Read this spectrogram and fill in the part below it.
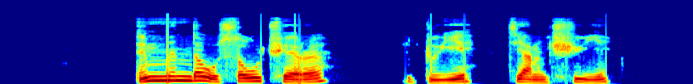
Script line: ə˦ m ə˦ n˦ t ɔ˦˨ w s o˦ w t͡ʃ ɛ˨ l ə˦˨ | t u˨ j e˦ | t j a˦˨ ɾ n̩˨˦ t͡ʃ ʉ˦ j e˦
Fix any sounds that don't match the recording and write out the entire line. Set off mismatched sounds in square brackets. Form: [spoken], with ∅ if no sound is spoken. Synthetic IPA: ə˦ m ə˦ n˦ [d] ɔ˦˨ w s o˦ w t͡ʃ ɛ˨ [ɾ] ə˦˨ | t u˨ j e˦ | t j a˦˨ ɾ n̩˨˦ t͡ʃ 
